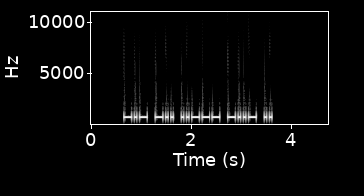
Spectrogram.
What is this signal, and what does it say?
Morse code, heard as a keyed tone, about 22 wpm, 700 Hz. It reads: KD2XI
